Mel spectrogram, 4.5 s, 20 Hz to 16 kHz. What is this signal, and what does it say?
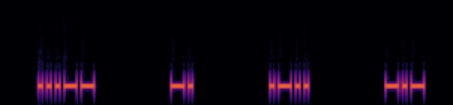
Morse code, heard as a keyed tone, about 28 wpm, 700 Hz. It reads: 3 N L K
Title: USA Call Signs - 6x Character Spacing - 28wpm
